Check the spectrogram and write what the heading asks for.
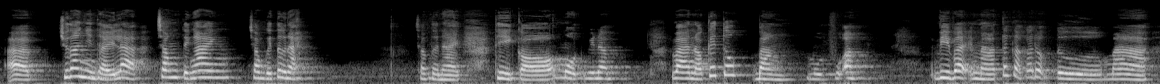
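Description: High-voiced woman teaching grammar. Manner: slow, repetitive explaining with many filler "à" sounds. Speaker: English teacher. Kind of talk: exam-prep grammar lesson.

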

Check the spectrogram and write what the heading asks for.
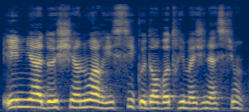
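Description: A brisk country doctor gives orders calmly and waves off alarm, read by a woman narrator. The tone stays matter-of-fact and firm, close to a plain reading voice. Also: mid-range voice, natural voice. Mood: stern.

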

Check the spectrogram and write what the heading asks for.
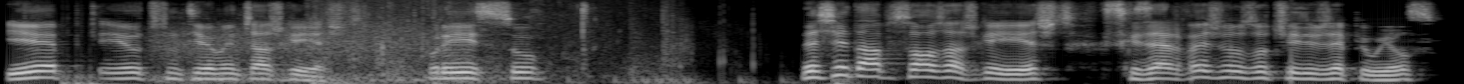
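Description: A young man with a European Portuguese accent, commentating a game excitedly, laughing and swearing often. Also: fairly high pitch, fairly quick, a little hiss or hum. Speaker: gaming YouTuber. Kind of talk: let's play commentary.

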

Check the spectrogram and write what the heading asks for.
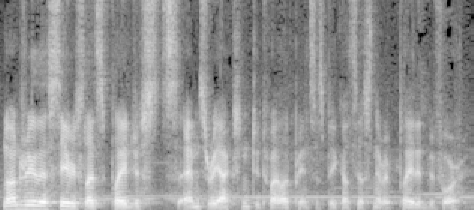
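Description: A man's voice: mid-range voice, fairly quick, a bit bright, soft background music. A man filming his friend playing a game, making offhand joking remarks from behind a phone camera. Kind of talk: casual chat. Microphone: phone camera he holds.

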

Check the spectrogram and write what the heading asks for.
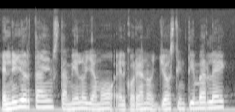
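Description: A man reading scripted entertainment news in Spanish-language narration with an even, read-aloud delivery. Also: fairly high pitch, brisk, a little hiss or hum. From Spanish-speaking.

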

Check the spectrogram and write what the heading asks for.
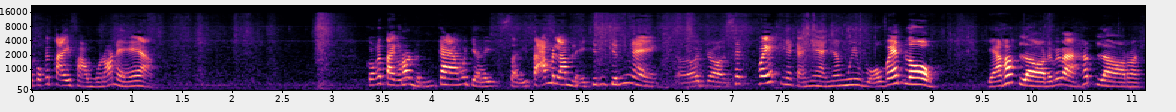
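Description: A young woman, hawking clothes on a livestream with rapid, excited calls to viewers and her staff. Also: high-pitched, a little hiss or hum. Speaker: online clothing seller. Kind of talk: livestream sales pitch.

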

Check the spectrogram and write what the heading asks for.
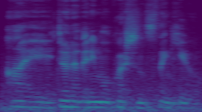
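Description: A man in his thirties hosts a let's play from a small room at home, musing casually and reading game text aloud. His medium-pitched voice has a flat delivery and a slightly quick pace. The noisy recording has video game ambience behind his voice.

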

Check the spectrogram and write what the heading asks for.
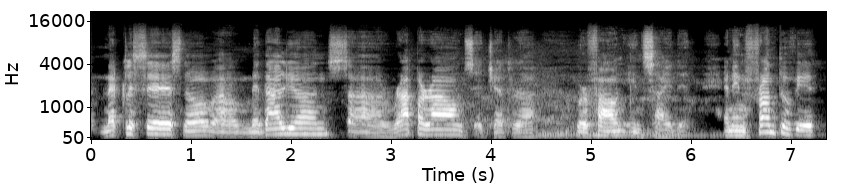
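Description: A Filipino man with a Filipino accent giving an archaeology lecture over slides on a video call, halting often, correcting himself and checking in with "right?". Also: medium pitch, a bit bright. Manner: halting, many self-corrections and tag "right?".

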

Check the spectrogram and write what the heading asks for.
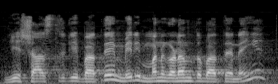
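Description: In a reverberant hall with faint music, a spiritual teacher with a north Indian Hindi accent gives a religious discourse at a large venue. He stresses points emphatically with long repeated lists in a rising and falling delivery. His voice is a little high and a bit bright, with lively intonation at a moderate pace.

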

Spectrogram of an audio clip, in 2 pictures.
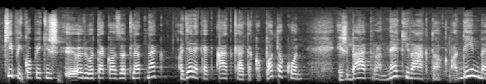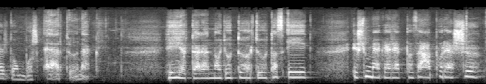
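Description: A woman reading a children's story aloud, animated and switching into different voices for the characters. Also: mid-range voice, slight background noise. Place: kindergarten room.

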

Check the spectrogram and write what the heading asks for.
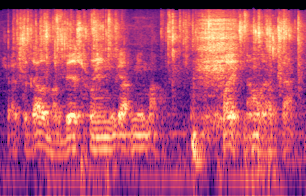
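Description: A man's voice: a bass voice, fairly even intonation, moderate pace, creaky. A man joking casually with friends around a table. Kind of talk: casual group banter. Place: wood-paneled room indoors, around a table. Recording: echoey room, noisy, clicks.

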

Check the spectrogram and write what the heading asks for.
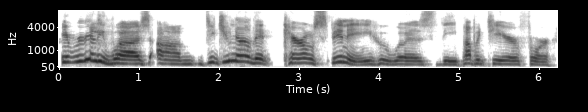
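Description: A woman author being interviewed, telling behind-the-scenes stories in a lively, animated way and laughing easily. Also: a little high, slow pace. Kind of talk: anecdotal storytelling in conversation.

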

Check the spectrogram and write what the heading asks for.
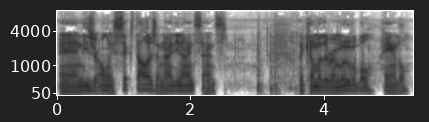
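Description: In a carpeted living room at home, a man with a fairly low pitch and brisk delivery gives an unscripted review for his fishing gear channel. He's enthusiastic and plain-spoken, repeating words for emphasis, and there's a little hiss or hum on the recording.

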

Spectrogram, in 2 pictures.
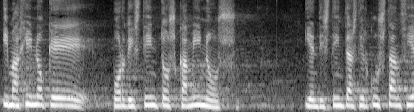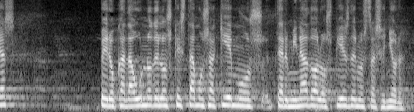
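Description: High-pitched priest, long echo. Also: male voice, fairly even intonation, moderate pace. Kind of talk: homily. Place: large open chapel, lectern microphone. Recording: long reverberant chapel echo.

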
